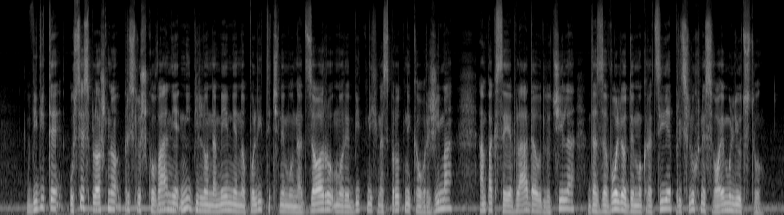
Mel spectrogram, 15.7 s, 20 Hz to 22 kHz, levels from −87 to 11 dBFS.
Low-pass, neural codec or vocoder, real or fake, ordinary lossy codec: none; none; real; none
